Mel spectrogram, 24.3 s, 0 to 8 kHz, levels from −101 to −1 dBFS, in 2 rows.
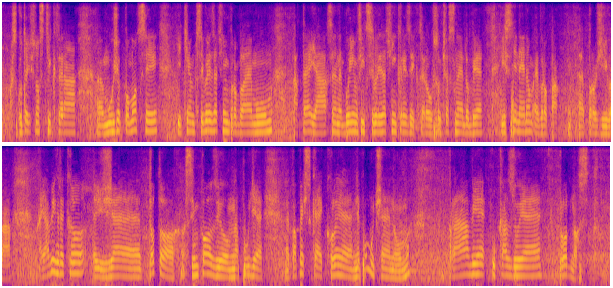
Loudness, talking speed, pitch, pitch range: -21 LUFS, 95 wpm, 145 Hz, 135-160 Hz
